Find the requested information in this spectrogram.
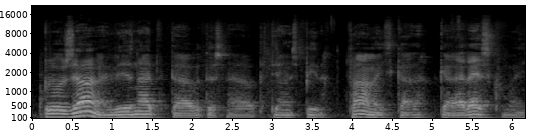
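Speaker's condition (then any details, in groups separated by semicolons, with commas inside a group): Cerebral palsy; oxygen loss at birth, stroke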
